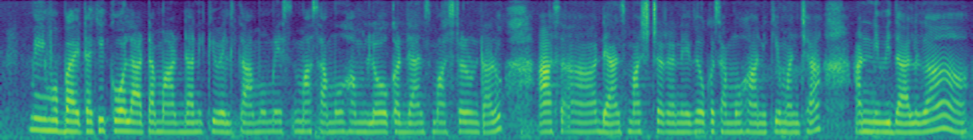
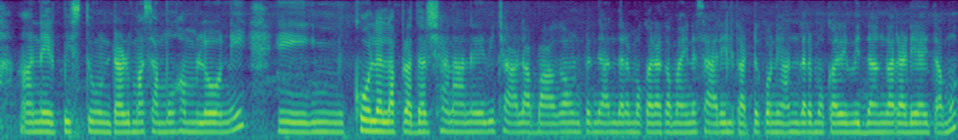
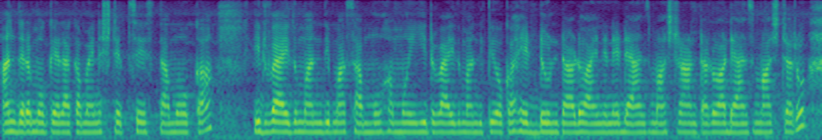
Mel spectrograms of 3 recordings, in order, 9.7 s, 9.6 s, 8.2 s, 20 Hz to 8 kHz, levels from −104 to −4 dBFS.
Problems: background sounds at intervals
